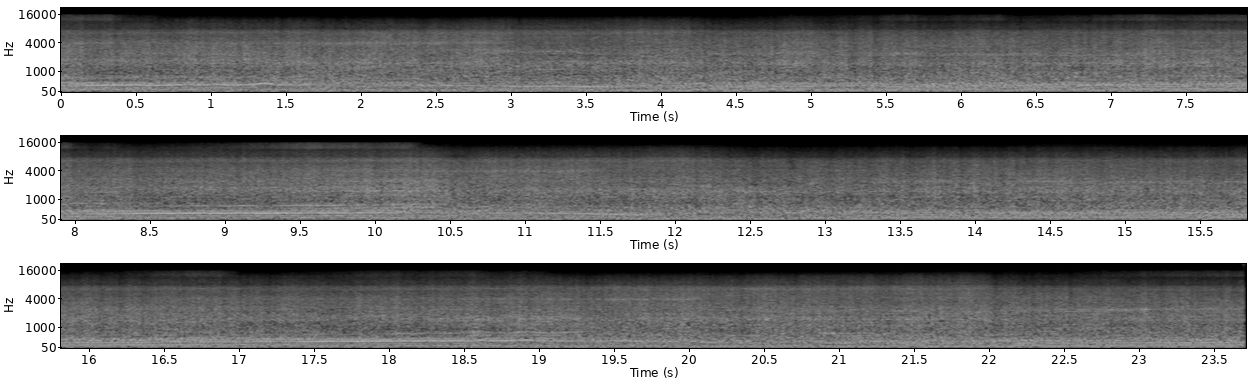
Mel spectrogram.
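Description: A race car engine roars loudly up close, revving up and down through the gears.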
